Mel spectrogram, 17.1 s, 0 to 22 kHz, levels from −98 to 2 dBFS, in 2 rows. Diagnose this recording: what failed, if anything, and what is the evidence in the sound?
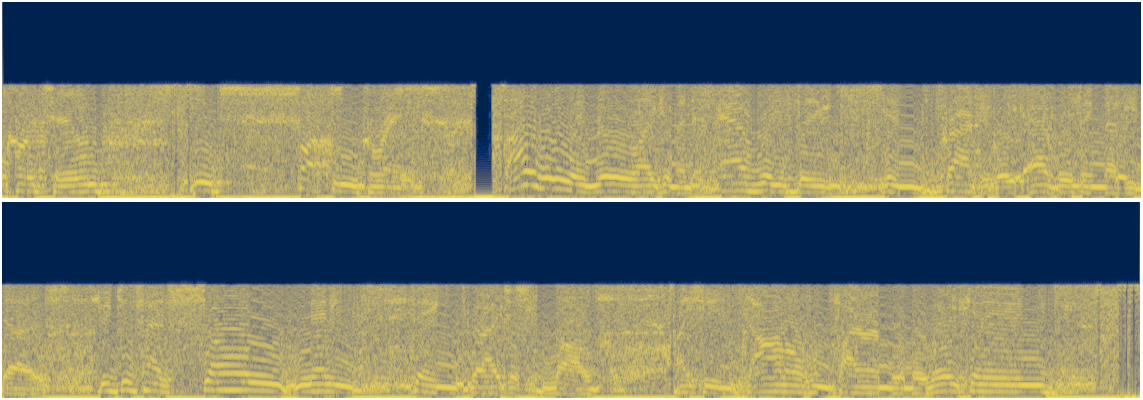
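Loud, buzzy distortion runs throughout, with heavy noise in the pauses: companded audio read as linear, a sample-format fault where mu-law bytes play unexpanded as plain 8-bit samples.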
